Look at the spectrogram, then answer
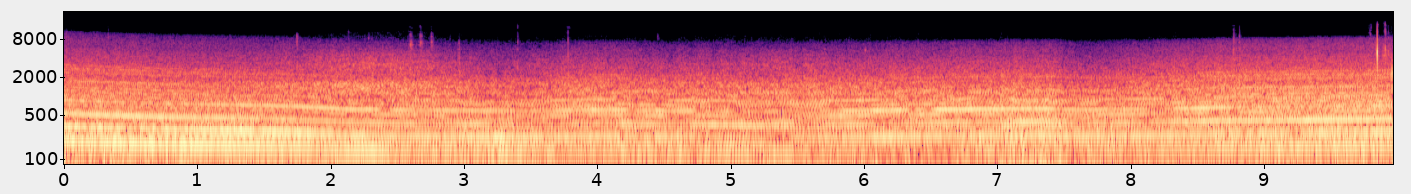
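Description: Stock car V8 engine in NASCAR Racing 2003, a steady loud droning roar held at high revs with slowly shifting pitch as the car runs around the track, other cars faintly near, no talking.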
